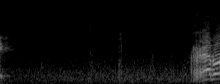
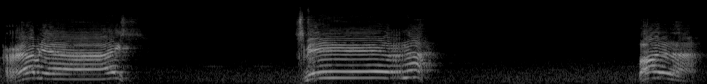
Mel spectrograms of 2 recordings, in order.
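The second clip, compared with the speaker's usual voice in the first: drill commands; 5 semitones higher, much slower than usual. Acted. Officer drills soldiers in line.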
